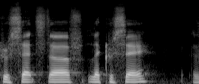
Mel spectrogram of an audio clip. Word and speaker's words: Le Creuset: so I had got some like rosette stuff Le Creuset is how you say it um and I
